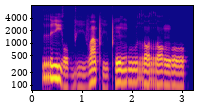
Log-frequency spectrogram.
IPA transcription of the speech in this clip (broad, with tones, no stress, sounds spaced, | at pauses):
r i˦ j o˨ b iː˨ β a˦ pʰ i˨ pʰ ĩ˦ m uː˦ r ɔ˦ r ɔ˦ ŋ oː˦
